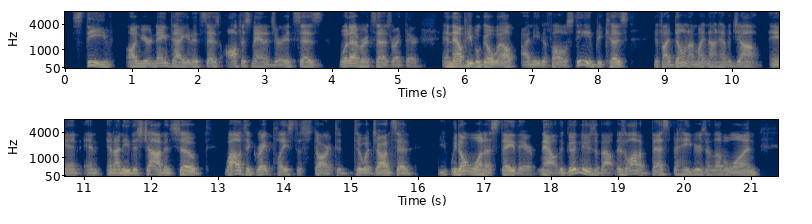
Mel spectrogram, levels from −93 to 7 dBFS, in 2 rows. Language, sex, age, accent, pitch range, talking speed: English, male, 40-59, American, 100-125 Hz, 220 wpm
